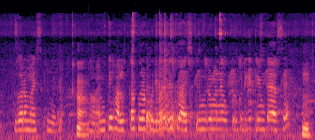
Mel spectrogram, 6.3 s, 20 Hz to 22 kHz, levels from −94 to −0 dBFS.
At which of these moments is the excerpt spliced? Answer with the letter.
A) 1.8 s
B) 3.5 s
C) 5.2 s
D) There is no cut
A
